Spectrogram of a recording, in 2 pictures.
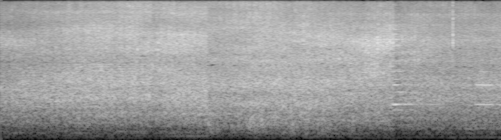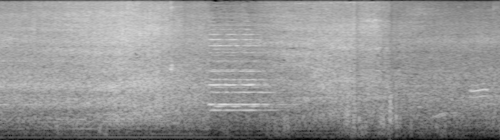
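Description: Road traffic passing along a busy street, with two short beeps about four and five seconds in and a car horn sounding loudly for about half a second a little after seven seconds.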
